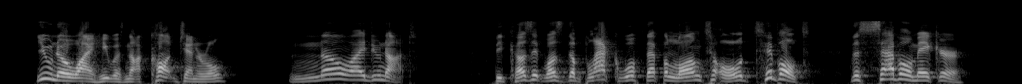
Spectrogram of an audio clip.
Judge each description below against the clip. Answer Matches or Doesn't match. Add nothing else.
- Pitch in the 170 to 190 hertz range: Matches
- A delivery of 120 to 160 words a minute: Doesn't match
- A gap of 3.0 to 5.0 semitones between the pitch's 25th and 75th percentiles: Doesn't match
